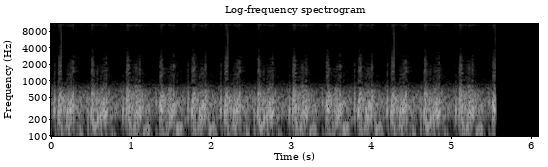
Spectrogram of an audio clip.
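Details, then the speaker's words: Fetal heartbeat during physiological labour, auscultated right after the peak of a contraction and counted over one minute: rapid, regular whooshing beats at about 140–150 a minute. "вы слушаете и подсчитайте сердцебиение плода в течение 1 минуты"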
